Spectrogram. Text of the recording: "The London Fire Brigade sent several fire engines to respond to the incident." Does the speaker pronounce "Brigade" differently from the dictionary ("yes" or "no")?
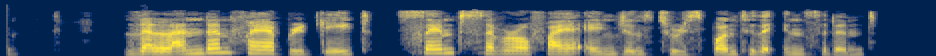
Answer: no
